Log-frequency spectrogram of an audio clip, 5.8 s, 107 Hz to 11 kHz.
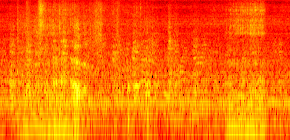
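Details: Daisy, a 12-week-old sleeping puppy: low, rumbling snores with snuffling breaths, a few cycles over several seconds; puppy snoring.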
